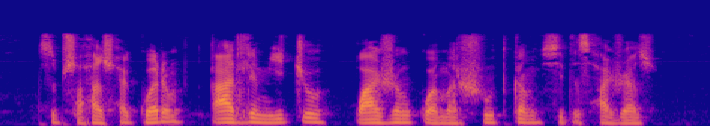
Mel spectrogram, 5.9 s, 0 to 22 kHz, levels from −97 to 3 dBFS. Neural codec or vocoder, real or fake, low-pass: none; real; 7.2 kHz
